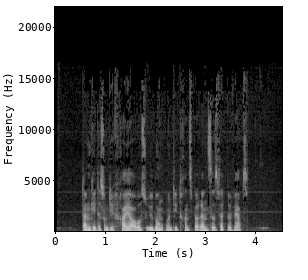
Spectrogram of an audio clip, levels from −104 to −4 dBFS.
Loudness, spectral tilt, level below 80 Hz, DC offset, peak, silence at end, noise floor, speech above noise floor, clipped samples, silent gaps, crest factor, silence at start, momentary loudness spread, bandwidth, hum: -33 LUFS; -6.5 dB/octave; -64 dBFS; under 0.1%; -14 dBFS; 0.35 s; -71 dBFS; 38 dB; under 0.1%; none; 18 dB; 0.55 s; 8 LU; 16 kHz; none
